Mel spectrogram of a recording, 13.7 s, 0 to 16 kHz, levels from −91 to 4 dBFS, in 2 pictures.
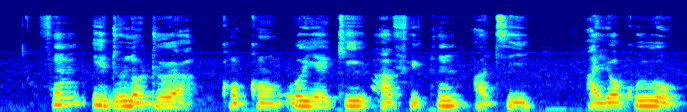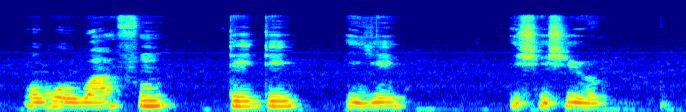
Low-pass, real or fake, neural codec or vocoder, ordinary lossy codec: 9.9 kHz; real; none; none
